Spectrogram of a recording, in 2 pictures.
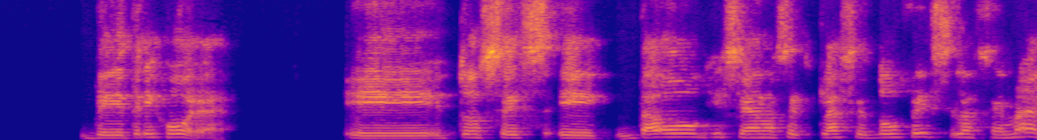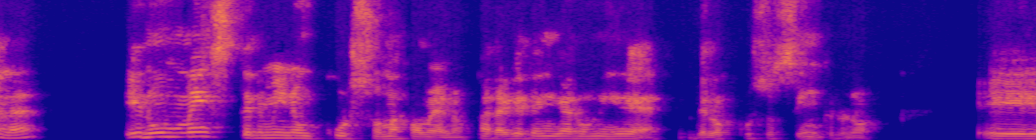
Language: Spanish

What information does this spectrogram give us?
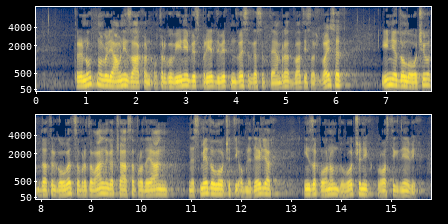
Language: Slovenian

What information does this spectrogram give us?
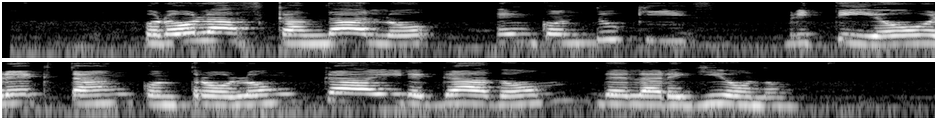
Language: Esperanto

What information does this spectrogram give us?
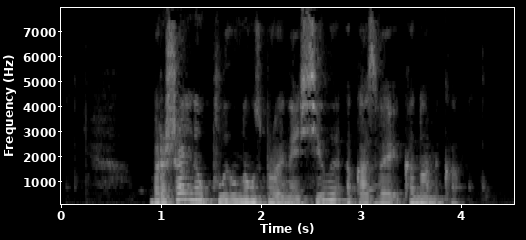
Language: Belarusian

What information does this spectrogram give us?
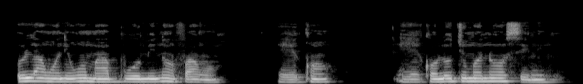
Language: Yoruba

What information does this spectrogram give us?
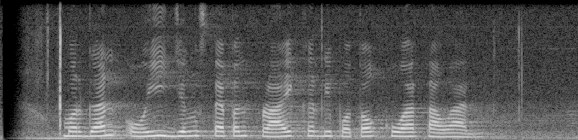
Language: Sundanese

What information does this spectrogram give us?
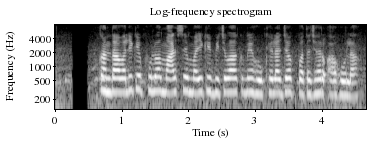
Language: Bhojpuri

